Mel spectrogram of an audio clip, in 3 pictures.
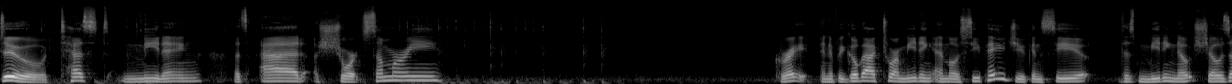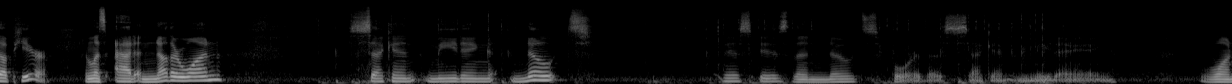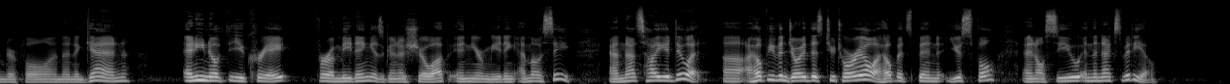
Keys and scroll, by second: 0.0-1.5 typing, 3.7-4.5 typing, 15.5-17.8 typing, 19.1-20.0 typing, 22.7-23.6 typing.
